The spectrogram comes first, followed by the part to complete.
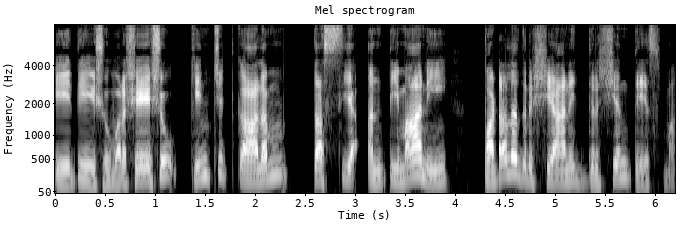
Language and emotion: Sanskrit, neutral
